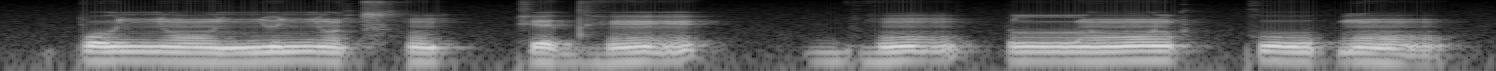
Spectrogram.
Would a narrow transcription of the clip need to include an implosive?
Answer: yes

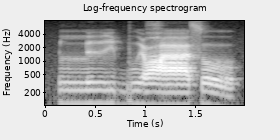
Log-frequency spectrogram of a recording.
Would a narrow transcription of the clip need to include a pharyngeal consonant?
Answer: yes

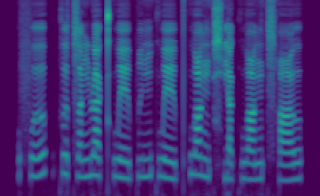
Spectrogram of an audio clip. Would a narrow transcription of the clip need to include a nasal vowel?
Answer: no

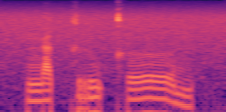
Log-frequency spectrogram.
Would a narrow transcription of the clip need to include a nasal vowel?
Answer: no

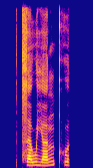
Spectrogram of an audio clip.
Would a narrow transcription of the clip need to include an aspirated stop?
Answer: yes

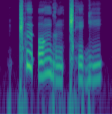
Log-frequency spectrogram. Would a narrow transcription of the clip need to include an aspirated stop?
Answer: yes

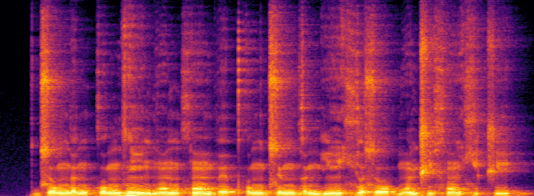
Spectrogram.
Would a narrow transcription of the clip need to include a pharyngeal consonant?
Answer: no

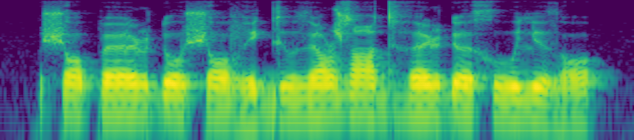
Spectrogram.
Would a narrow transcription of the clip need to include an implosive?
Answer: yes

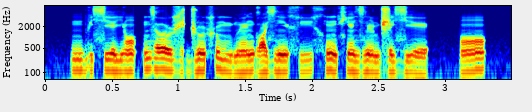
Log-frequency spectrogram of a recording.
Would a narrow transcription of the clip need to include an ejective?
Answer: no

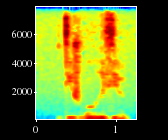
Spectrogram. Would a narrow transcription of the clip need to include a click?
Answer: no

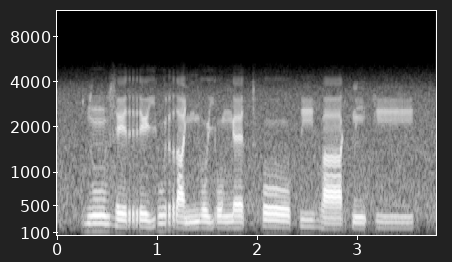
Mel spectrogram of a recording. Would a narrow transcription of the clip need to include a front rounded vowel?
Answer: no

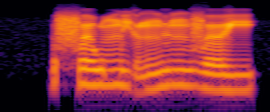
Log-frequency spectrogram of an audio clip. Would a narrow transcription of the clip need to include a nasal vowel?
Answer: no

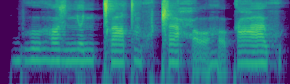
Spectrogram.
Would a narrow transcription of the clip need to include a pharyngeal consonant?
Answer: yes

